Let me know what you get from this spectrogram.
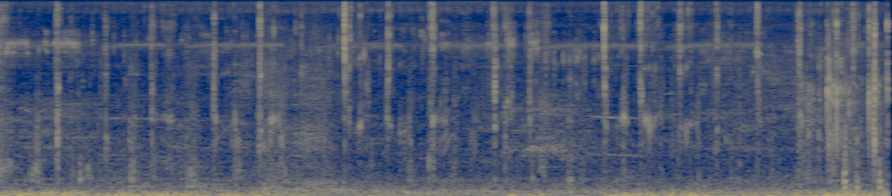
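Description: Close-miked chewing of spicy stir-fried snails, with many small sharp clicks of snail shells and mouth sounds, and a louder slurp near the end.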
